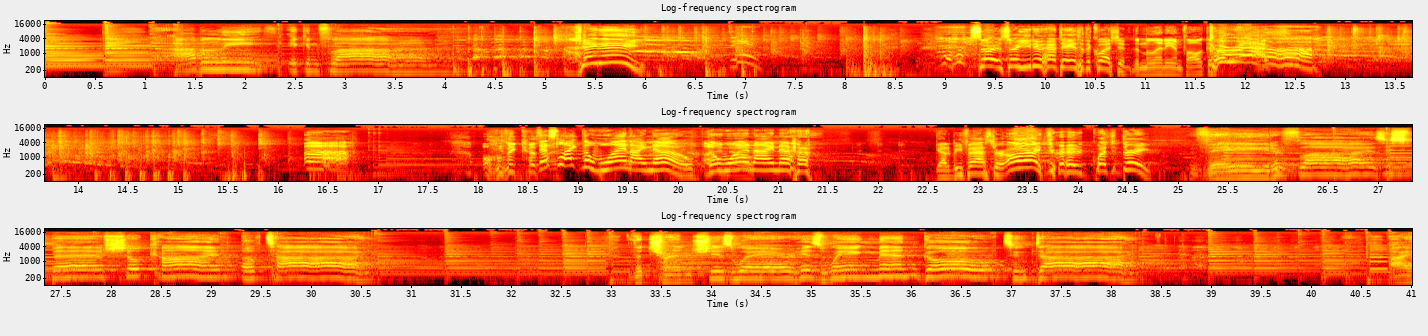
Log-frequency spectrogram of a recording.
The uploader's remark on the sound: LIVE from PENSACON!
